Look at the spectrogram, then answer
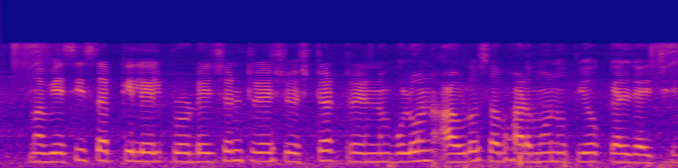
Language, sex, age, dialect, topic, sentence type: Magahi, female, 25-30, Western, agriculture, statement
